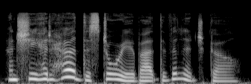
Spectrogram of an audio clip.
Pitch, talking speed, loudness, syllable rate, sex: 205 Hz, 240 wpm, -16 LUFS, 6.0 syllables/s, female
